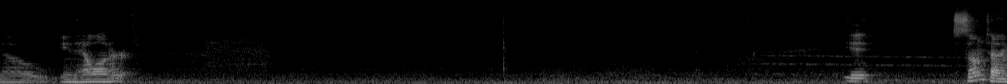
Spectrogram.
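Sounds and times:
faint clicks: 2.8 - 5.3.

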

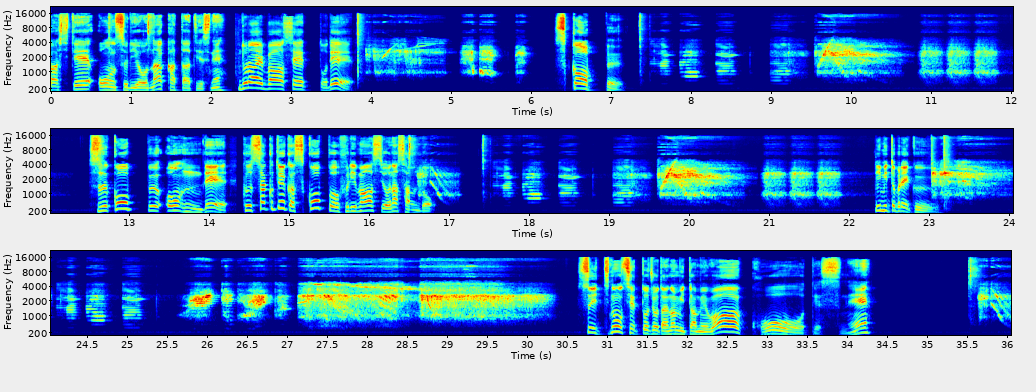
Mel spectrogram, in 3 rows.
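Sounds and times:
toy electronic sound effect: 3.8 - 6.0, 7.5 - 12.1, 16.4 - 22.1, 23.0 - 30.4, 35.6 - 36.0
low electronic hum: 24.1 - 29.4.

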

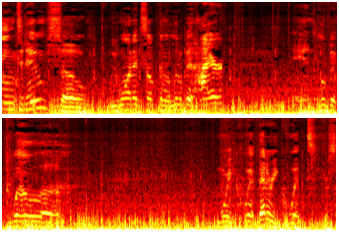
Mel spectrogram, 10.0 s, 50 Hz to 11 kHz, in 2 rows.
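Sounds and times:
tyres on dirt road: 0.0 - 10.0
vehicle engine rumble: 0.0 - 10.0.

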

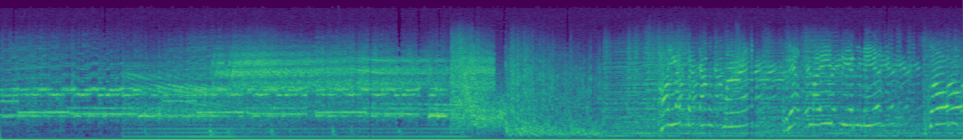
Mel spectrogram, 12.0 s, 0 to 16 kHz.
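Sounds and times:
synthesized music: 0.0 - 12.0
explosion-like noise effect: 1.6 - 8.8.

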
